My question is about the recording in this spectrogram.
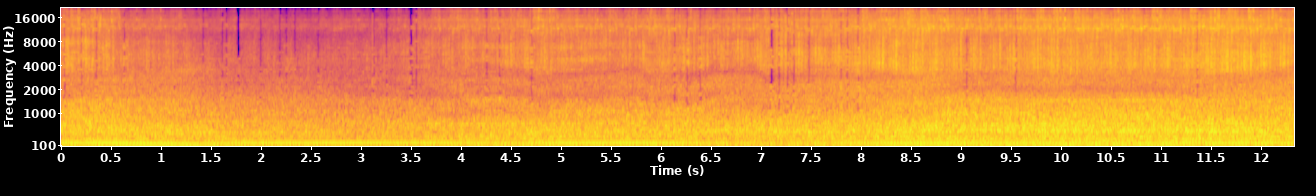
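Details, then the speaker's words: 1990 Ford F-150 4x4 plow truck, cold after heavy snow, owner suspects bad idle air control (IAC) valve: steady even idle, about 220 beats a minute, constant hum, no hunting, unlike the day before; normal cold idle. "Look at that, now it's going to idle. It wouldn't do that yesterday."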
